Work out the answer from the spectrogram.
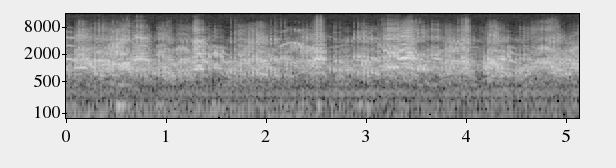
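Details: Demoiselle Cranes in a vast wild winter flock in Rajasthan, India, trumpeting in flight; loud, crowded clamour of rolling, honking calls from countless birds at once, rising and falling in waves.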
